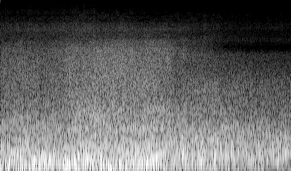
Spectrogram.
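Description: A strong ocean wave hits a fishing boat at sea, a loud broadband rushing wash with wind noise buffeting the microphone, sustained for a few seconds then easing slightly.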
